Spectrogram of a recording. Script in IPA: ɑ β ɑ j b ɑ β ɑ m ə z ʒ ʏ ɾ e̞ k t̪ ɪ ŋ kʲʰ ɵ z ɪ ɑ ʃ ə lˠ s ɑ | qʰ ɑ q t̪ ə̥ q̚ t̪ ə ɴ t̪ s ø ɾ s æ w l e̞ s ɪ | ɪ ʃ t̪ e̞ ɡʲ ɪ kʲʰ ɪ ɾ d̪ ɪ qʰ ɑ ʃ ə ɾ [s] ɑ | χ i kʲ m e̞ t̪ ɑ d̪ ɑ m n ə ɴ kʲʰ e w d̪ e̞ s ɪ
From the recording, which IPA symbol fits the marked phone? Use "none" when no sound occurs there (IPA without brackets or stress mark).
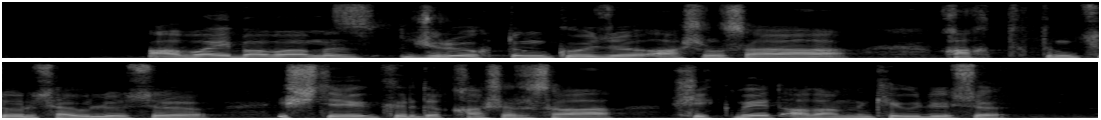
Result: s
